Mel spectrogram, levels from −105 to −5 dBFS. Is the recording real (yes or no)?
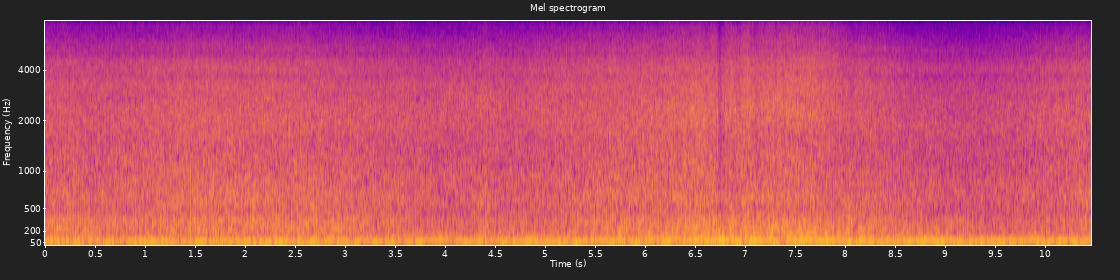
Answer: no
